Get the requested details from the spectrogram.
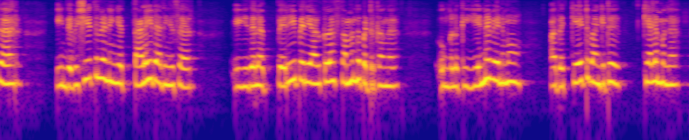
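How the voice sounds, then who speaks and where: A woman's voice: very high voice, steady tone, fast, dark tone. A woman voicing a scheming, dismissive hospital official in a cartoon drama. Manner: dismissive, curt. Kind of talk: cartoon voice acting. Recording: dull lo-fi sound.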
